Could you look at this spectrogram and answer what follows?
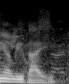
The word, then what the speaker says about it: Hallyday: Molts llocs se li deia Johnny Hallyday, però a França es deia la H muda també i es deia Johnny Hallyday.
